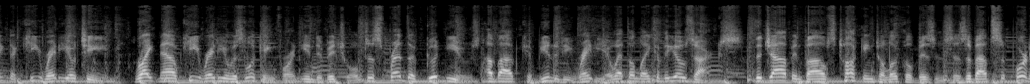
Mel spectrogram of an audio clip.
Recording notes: Called in from Drain, Oregon.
